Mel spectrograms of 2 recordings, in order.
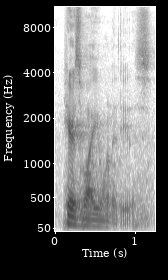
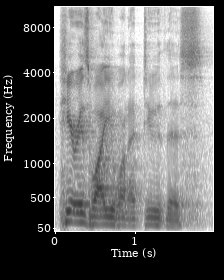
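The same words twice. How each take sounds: First: Said in the usual way. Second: Is given weight, spelled out as a separate word; stress on is. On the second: Shown as a demonstration. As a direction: lean on is in Here is why. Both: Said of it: "difference between saying, "Here's why," and, "Here is why".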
